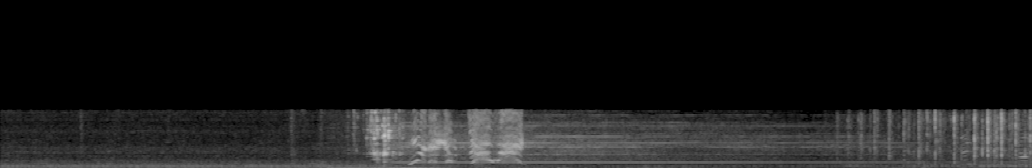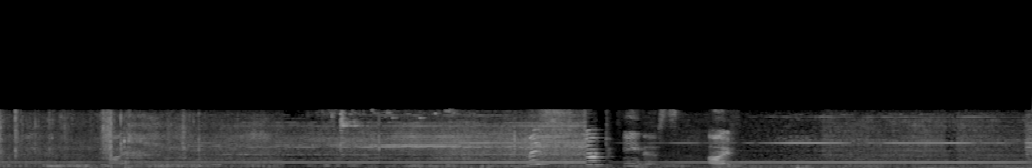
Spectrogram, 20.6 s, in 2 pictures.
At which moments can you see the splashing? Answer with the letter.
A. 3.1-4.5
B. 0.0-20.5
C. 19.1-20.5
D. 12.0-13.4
A.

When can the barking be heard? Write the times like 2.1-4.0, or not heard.
not heard.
